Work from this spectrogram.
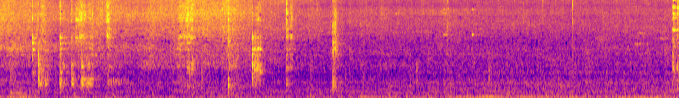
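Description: Aviyal being stirred in a pan on the stove before it is covered, loud close scraping and clattering of a utensil over a constant frying sizzle, with no talk.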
